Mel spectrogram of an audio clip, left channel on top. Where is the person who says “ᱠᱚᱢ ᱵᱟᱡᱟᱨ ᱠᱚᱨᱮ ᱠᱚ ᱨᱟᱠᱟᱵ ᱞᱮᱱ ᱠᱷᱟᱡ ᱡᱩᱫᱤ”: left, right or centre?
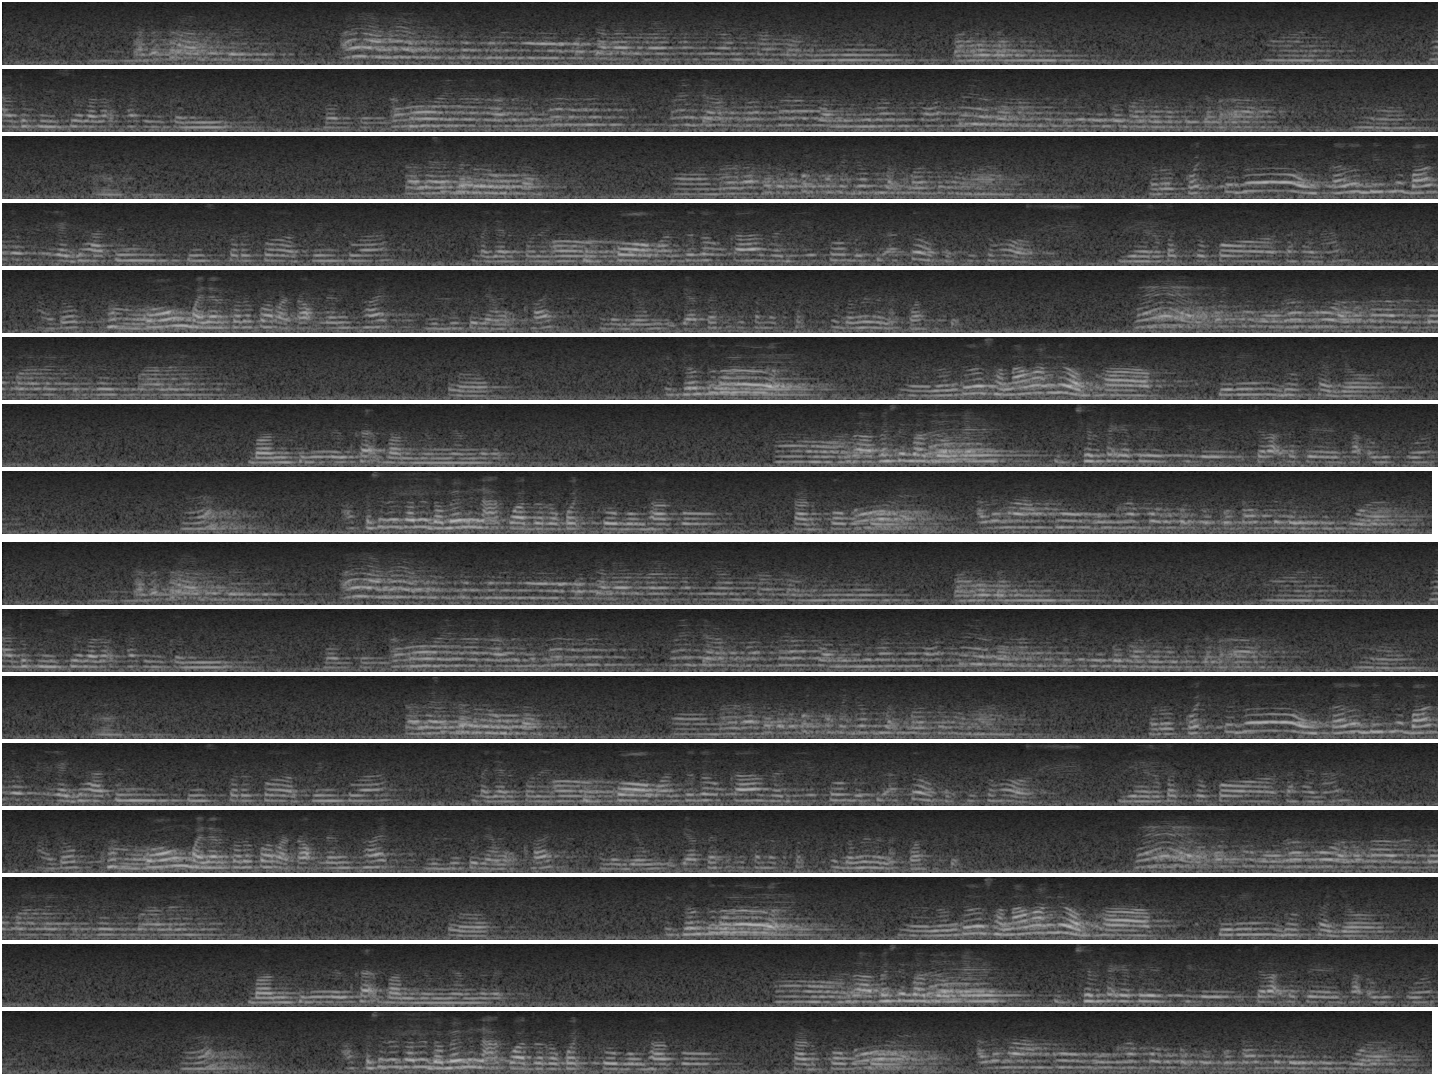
Right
